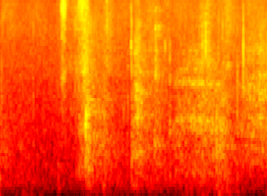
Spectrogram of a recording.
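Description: A few footsteps and light knocks on a hard floor, with rustling movement getting louder towards the end.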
